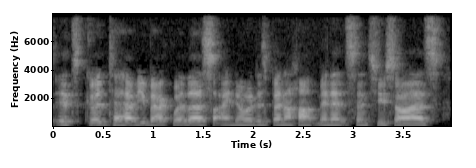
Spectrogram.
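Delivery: ordinary delivery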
